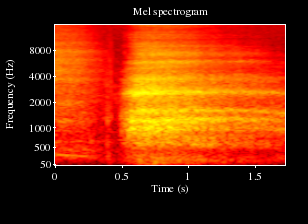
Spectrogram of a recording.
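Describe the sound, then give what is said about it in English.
One deep breath: a long, airy rush of air that swells quickly and then tapers off slowly, heard alone with no talk. “the first thing I need all of you to do is to take a deep breath. Everybody do it with me.”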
